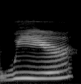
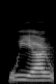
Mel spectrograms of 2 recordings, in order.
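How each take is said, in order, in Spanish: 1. Las palabras se unen en una sola sílaba: we're. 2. Se pronuncian dos palabras separadas: we y are.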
